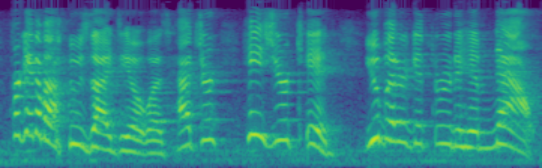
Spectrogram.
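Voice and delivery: high, loud impatient order; angry client. A narrator's reading. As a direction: snap an ultimatum at the father.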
